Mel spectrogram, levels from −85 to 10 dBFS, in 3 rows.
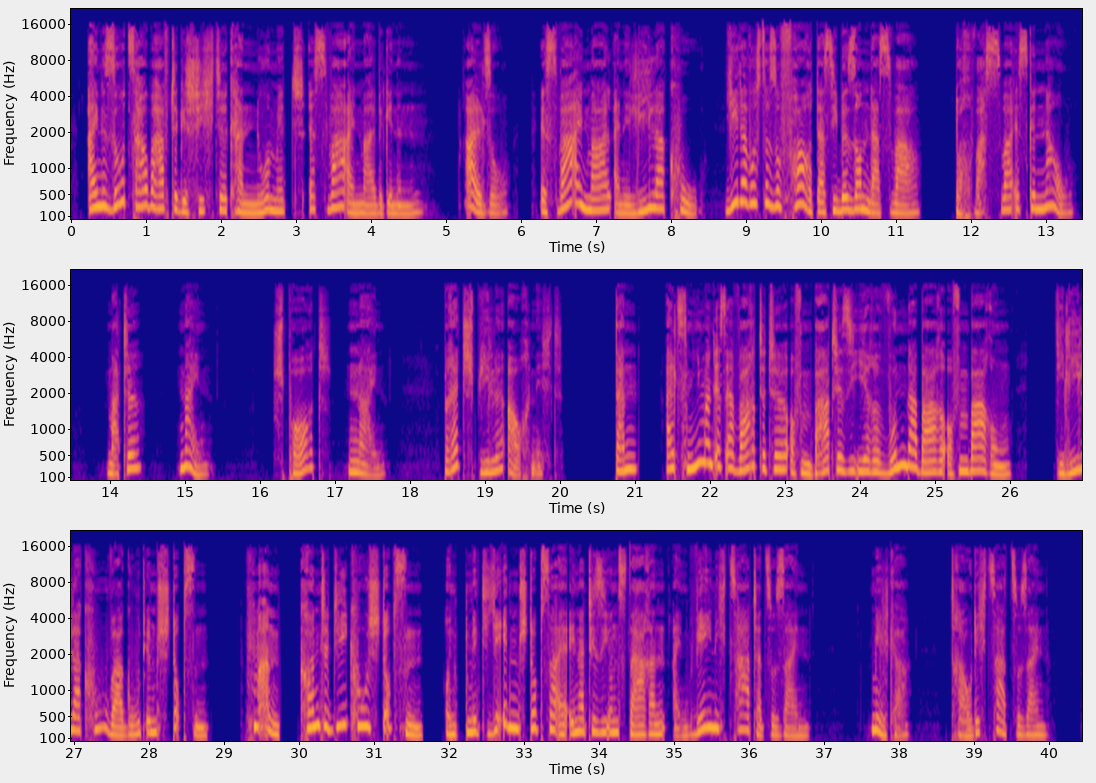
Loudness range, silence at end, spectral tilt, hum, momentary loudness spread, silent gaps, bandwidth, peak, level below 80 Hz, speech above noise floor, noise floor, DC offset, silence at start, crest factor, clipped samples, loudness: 6 LU; 0.5 s; -4.5 dB/octave; none; 11 LU; none; 16.5 kHz; 0 dBFS; -54 dBFS; over 74 dB; under -90 dBFS; under 0.1%; 0.2 s; 18 dB; under 0.1%; -17 LUFS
